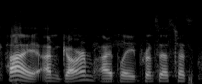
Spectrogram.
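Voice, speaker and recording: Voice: mid-range voice, moderate pace, noisy background. A tabletop game player introducing their character in casual chat, voice run through a voice changer, stopping and restarting the intro. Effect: voice changer altering the voice.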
